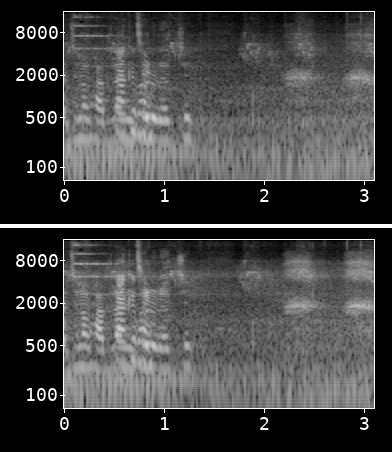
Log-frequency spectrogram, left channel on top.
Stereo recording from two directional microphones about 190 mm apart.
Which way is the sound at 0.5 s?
20° left (ahead or behind).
